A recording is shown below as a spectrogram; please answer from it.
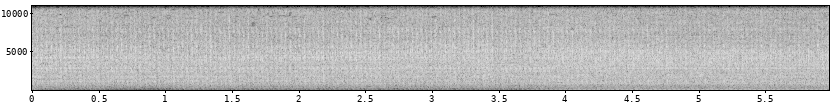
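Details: BMW N47/N57 diesel started after replacing the crankshaft pulley (damper), drive belt, tensioner and idler pulley: catches and settles into an even, steady idle clatter, no squeal or knock from the belt drive; running healthy.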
